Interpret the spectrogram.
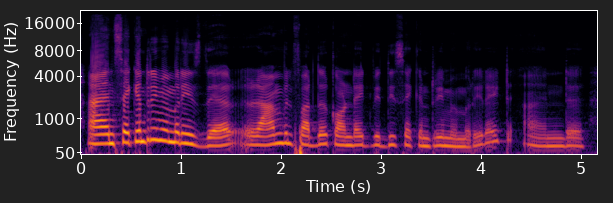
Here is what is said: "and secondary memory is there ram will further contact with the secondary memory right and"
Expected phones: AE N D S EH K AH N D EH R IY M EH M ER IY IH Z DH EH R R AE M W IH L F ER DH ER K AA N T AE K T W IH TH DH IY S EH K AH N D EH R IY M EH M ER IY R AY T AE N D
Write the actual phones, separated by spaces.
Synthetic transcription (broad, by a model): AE N D S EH K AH N D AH R IY M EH M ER IY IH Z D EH R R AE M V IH L F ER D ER K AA N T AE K T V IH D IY S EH K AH N D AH R IY M EH M ER IY R AY T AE N D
